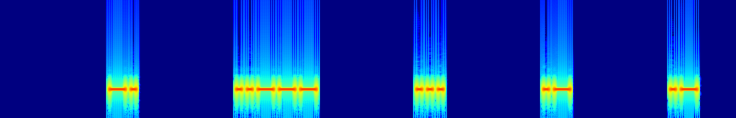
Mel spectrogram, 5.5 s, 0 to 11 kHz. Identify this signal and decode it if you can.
Morse code, heard as a keyed tone, about 30 wpm, spaced as for 10 wpm, 700 Hz. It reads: N2SAA
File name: Lesson 18g - Letter m - Call Signs 30wpm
